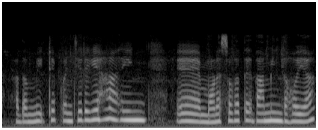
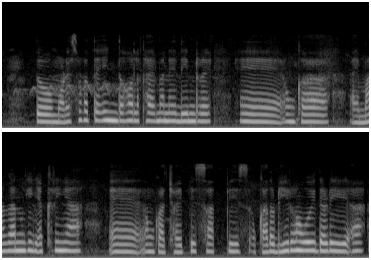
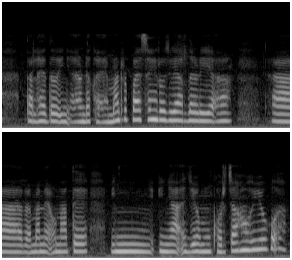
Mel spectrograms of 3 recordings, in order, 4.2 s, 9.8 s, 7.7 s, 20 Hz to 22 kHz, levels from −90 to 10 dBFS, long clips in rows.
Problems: constant background noise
